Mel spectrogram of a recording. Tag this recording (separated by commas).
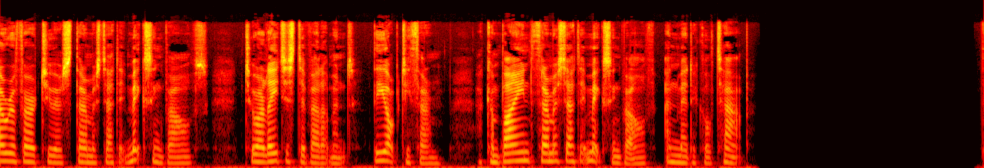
Speech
